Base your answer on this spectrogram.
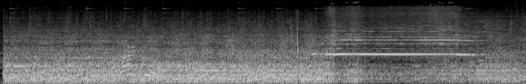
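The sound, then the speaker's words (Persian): A freight train carrying commercial goods from China rolls along the rails, arriving in Hairatan, Afghanistan, with a loud, steady rumble of wheels and cars and a thin, high metallic squeal rising briefly near the end. “برای اولین بار یک قطار اموال تجارتی از چین به حیرتان رسید.”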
